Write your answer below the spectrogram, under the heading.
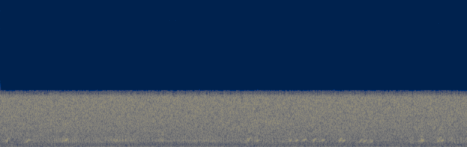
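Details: Male moor frogs in blue breeding colouration give soft, bubbling, low mating notes in quick bursts, like air escaping underwater.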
